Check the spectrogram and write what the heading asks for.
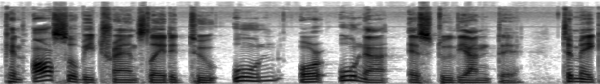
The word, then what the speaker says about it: un: a female student the the U in un is pronounced as double O in Ubuntu and not like the U in umbrella so try saying un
